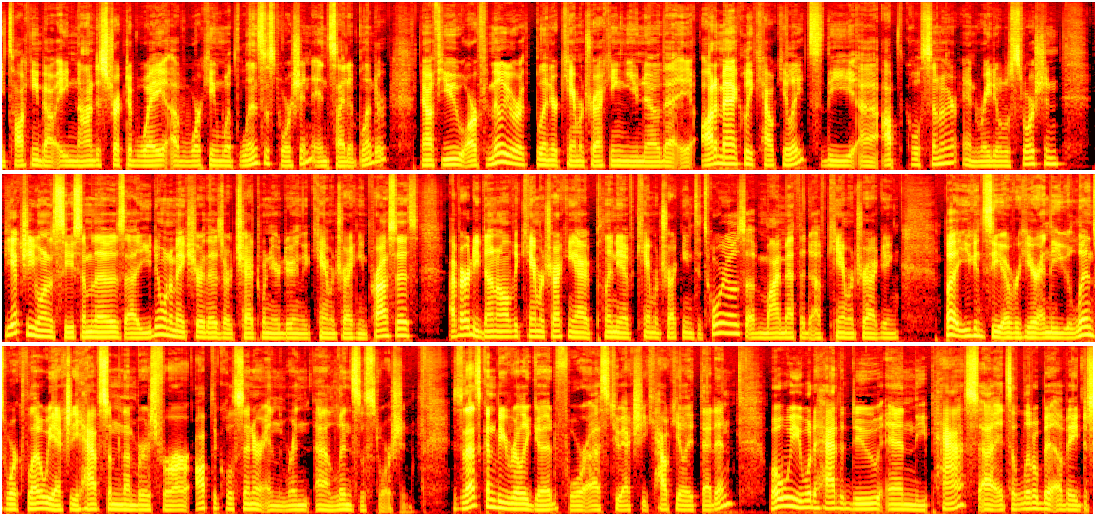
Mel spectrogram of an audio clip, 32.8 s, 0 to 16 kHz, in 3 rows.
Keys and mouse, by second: 2.0 shift+middle click, 3.5 shift+middle click, 6.5-12.0 drag, 32.6 click.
